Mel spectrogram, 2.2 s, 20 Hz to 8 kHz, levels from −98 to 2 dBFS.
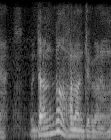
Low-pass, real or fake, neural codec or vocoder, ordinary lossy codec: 7.2 kHz; fake; codec, 24 kHz, 0.9 kbps, WavTokenizer, medium music audio release; Opus, 16 kbps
